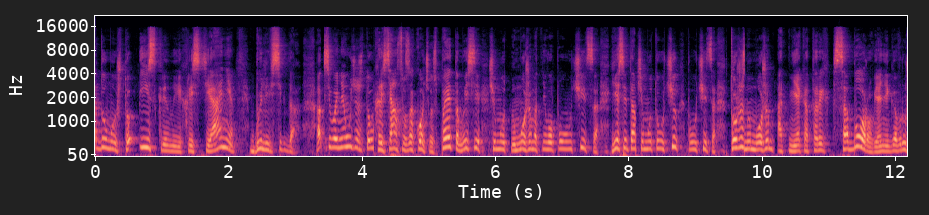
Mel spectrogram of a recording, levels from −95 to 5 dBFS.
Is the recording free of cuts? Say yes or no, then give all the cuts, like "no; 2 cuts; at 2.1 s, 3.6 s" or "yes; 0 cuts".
no; 8 cuts; at 3.4 s, 4.2 s, 5.9 s, 6.2 s, 8.1 s, 8.9 s, 9.7 s, 10.2 s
